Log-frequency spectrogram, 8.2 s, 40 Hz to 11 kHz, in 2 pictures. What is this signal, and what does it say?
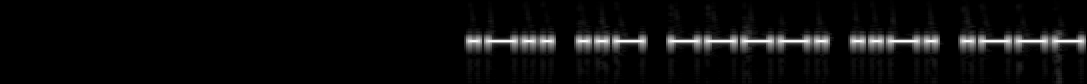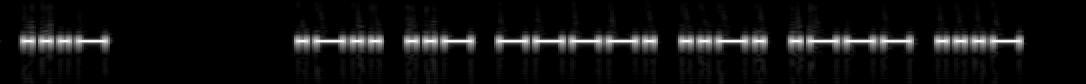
Morse code, heard as a keyed tone, about 36 wpm, 700 Hz. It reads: LU9FJV LU9FJV
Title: DXCC-100 Call Signs - 6 Characters - Repeated 3x - 35wpm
